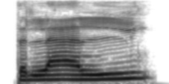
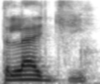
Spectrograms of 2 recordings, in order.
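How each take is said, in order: First: The middle consonant is a clear L sound. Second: The middle consonant is a Y sound. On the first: The speaker calls it right. "La pronunciación correcta es tlali" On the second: The speaker calls it wrong. "y no tlayi"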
